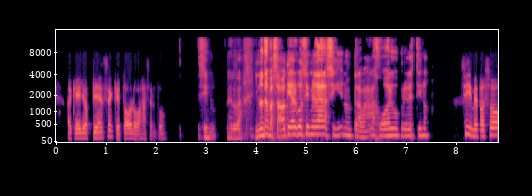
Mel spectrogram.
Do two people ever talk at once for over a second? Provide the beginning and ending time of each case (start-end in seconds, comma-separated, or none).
none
